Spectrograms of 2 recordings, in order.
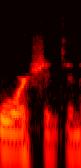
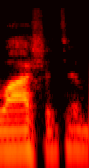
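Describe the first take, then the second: First: It is said with an added R sound. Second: It is said without any R sound. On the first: "but maybe I said" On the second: "I thought I said it"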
